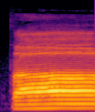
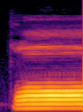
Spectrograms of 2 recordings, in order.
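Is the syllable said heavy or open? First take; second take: open; heavy. First: The syllable is light with an open mouth. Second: The syllable is heavy with a rounded mouth. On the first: The speaker calls it wrong. "താ അല്ല" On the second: The speaker calls it right. "തോ ഒരു ഓ എന്നൊരു ശബ്ദം"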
